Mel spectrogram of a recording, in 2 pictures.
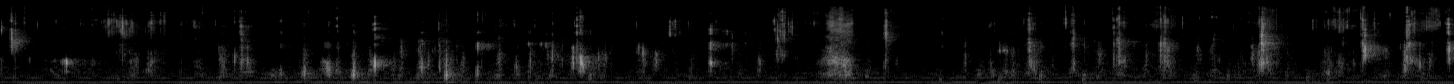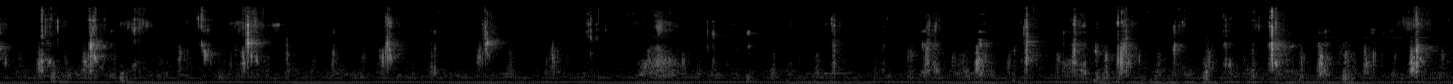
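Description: A person chewing and eating rice, chicken curry and egg close to the microphone: irregular wet mouth smacks, clicks and bites, one after another.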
